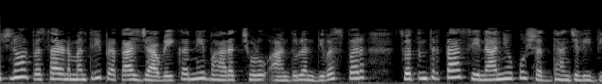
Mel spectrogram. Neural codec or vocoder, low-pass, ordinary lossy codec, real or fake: none; 5.4 kHz; none; real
